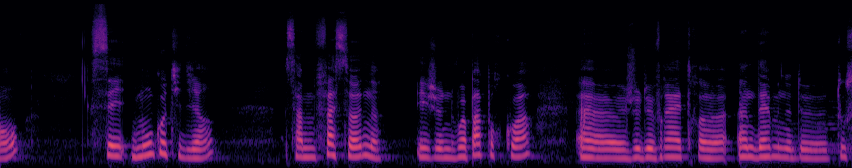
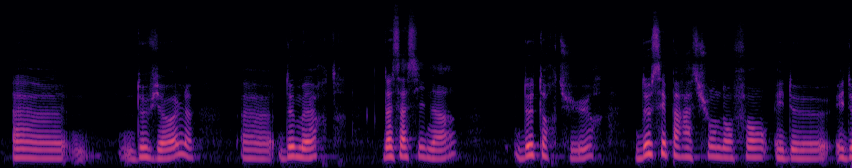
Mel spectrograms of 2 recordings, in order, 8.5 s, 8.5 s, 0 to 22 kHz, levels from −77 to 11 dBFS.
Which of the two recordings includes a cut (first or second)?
first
